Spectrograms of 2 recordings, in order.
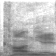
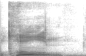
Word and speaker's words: Kanye: You know what Kanye said? I'm Kanye, but some of my plastics still say Kane.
